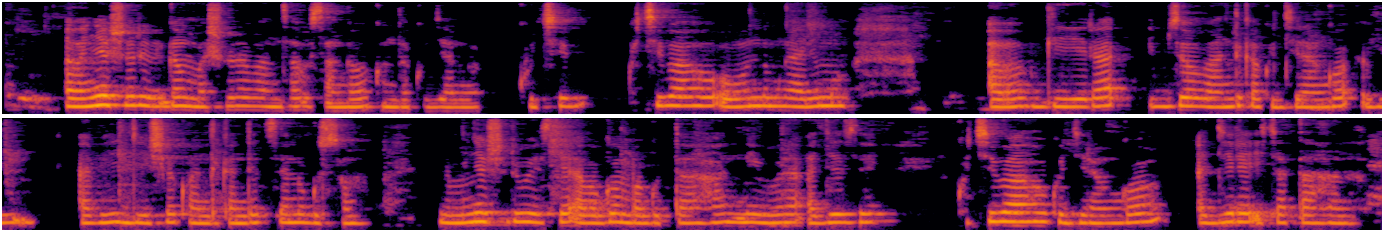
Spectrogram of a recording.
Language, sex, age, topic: Kinyarwanda, female, 18-24, education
